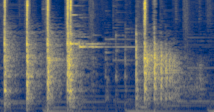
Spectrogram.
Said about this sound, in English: Now, let's hammer the yellow ball over here.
